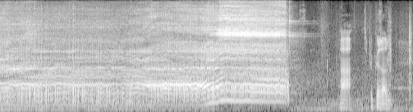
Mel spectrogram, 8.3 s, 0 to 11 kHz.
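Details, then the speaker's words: HPI Savage GT6 F4.6 nitro engine after the low-end needle was richened to cure sluggishness. It burbles at low revs, picks up only slightly, then cuts out. It is sluggish because the low-end needle is now too rich. "richened up that low end needle, didn't I? Trying to get the TIG over to sort out. I richened that low end up. That's now too much."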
